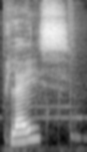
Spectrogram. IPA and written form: pleɪs (place)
